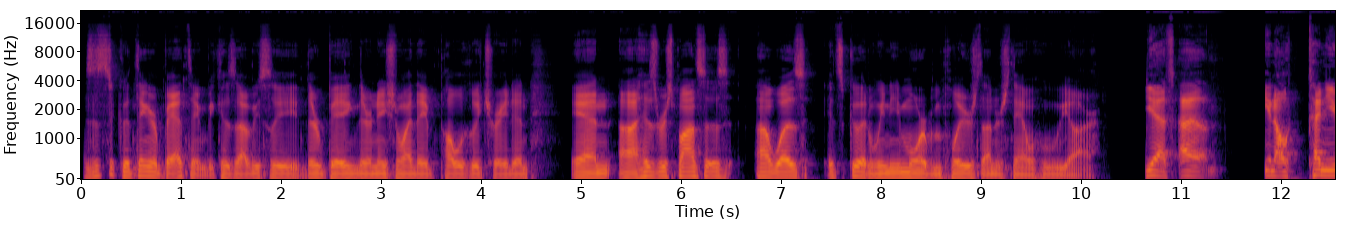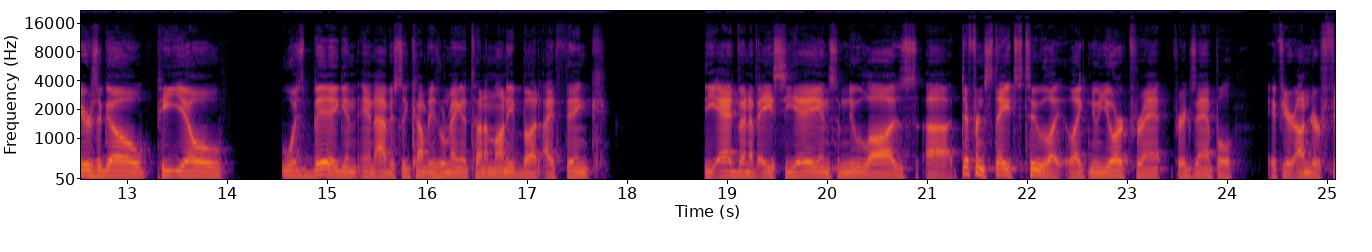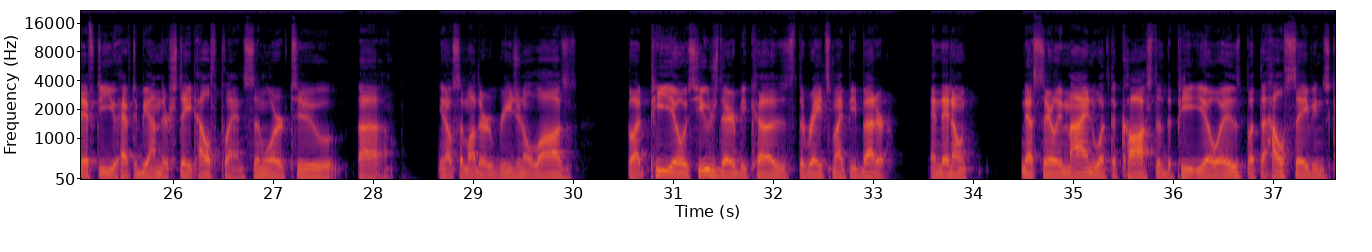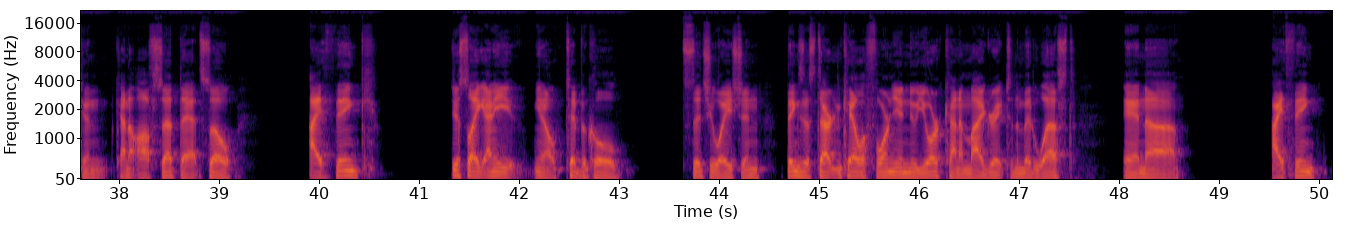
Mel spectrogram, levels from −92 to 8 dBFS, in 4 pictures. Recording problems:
none

